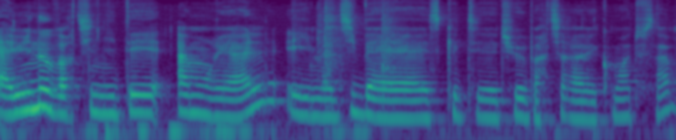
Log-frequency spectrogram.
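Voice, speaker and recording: A woman speaks at medium pitch. Background noise is noticeable. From France, Bordeaux. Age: 20s. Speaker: yoga teacher and singer. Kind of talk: casual chat.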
